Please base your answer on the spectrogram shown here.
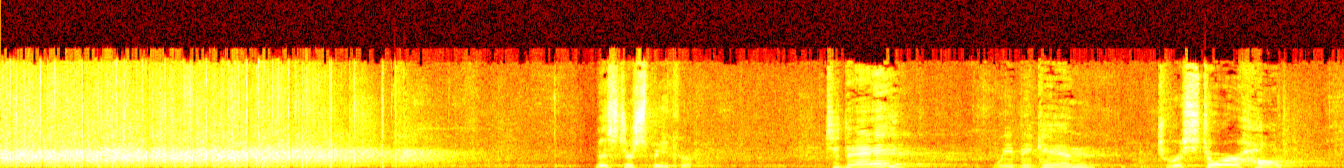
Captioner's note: applause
